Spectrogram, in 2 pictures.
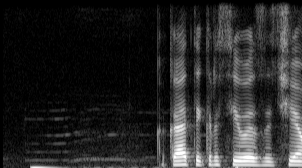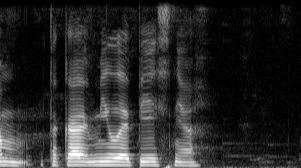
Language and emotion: Russian, positive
